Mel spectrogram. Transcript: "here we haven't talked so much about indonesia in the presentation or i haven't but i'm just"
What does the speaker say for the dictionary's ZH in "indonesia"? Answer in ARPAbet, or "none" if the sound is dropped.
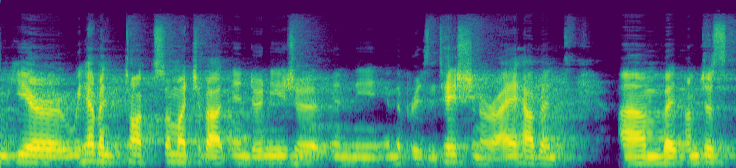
ZH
